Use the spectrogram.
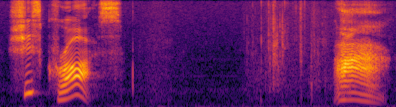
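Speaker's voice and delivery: ordinary delivery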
